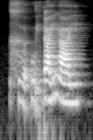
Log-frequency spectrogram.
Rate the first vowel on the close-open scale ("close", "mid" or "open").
close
